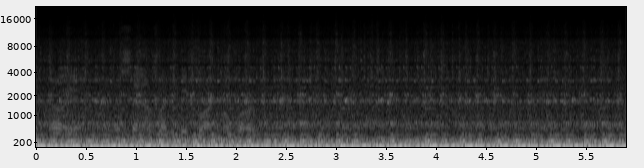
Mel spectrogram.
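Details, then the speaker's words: 1970 Dodge Super Bee V8, 50 years old, already warmed up, just after replacing valve cover gaskets (old one was the big oil leak), steering box and fan shroud: deep lumpy loping burble, no knocks or ticks; normal idle. "she's already warmed up a little bit a little lazy but it is 50 years old let's see what she sounds like"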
